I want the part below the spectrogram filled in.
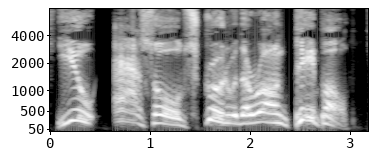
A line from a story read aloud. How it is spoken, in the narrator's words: yelled through gritted teeth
